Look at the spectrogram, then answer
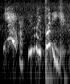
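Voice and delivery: very high, very loud squeal of joy; excited shriek. Real, not acted. Cheering as the trader accepts her offer, high shriek. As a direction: scream it like you just won.

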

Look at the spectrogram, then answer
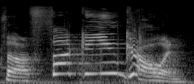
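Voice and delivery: high, drawn-out indignant yell; incredulous, stretched-out high shout; outraged yell. Real, not acted. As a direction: yell after someone getting away. Yells at a fleeing player.

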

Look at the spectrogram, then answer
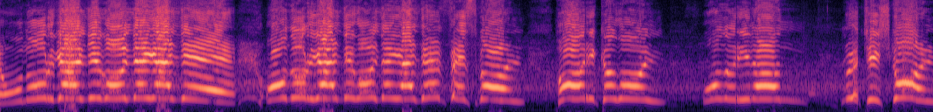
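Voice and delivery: goal scream at full voice; screaming football commentator. Real, not acted. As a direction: yell the goal call. Goal call, commentator erupts.

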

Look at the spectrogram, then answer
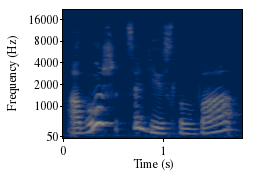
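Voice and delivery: normal talking voice

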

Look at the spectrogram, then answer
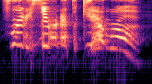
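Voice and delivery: loud, high cry of fright; panicked shout. Real, not acted. Player spots Freddy on camera, panicked shout. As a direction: shout the alarm in shock.

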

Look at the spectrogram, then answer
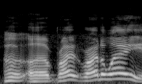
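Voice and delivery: high, hurried yes; scrambling to obey; nervous crew kid. Acted. Kid obeys captain's order.

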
